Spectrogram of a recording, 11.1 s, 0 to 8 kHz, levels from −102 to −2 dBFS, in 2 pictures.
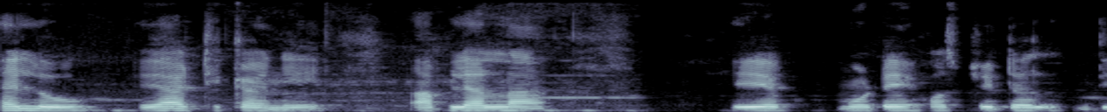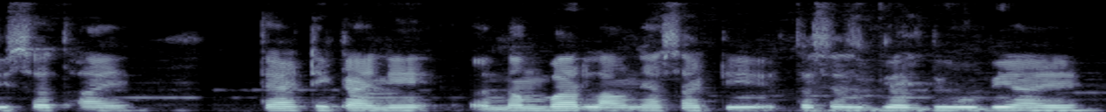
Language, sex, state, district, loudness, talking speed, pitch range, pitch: Marathi, male, Maharashtra, Dhule, -27 LUFS, 90 wpm, 125-135 Hz, 130 Hz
